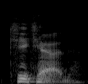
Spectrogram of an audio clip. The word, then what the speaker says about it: KiCad: Incidentally, it's supposed to be pronounced KiCad, right? As far as anybody can tell, it's French originally, and it's supposed to be KiCad.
